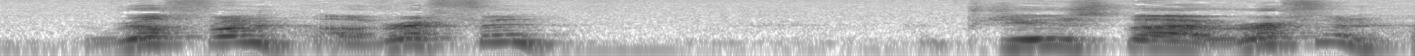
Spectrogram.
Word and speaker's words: Ruffian: in this one and from pronouncing it right it's rough run are referred used by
